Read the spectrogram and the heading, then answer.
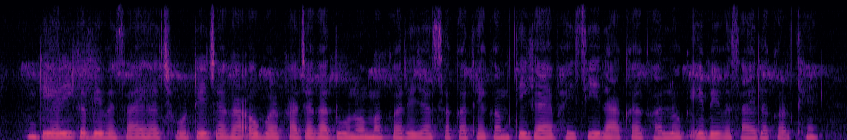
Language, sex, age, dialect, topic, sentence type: Chhattisgarhi, female, 18-24, Northern/Bhandar, agriculture, statement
